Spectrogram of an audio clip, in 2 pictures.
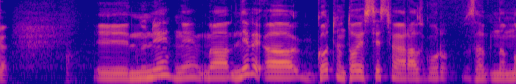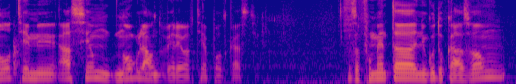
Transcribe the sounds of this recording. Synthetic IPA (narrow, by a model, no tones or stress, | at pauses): ɛnonɛnɛənɛvɛʔəɡɔt̪inot̪ɔjɛst̪ɛst̪vɛnjəɾazɡovoɾzɐnɐmnɔɡʊt̪ʲɛmiasimɐmnoɡɡʊlʲamod̪ovɛɾiɛvɐft̪ʲɛəpot̪ka̰st̪i̥ | zɐfmomɛnt̪ənɛɡod̪okazvəm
